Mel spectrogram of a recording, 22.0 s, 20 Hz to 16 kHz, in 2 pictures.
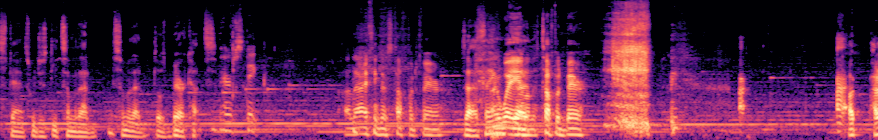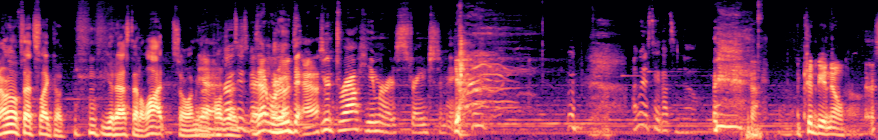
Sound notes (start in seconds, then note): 7.6 snorts and laughs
